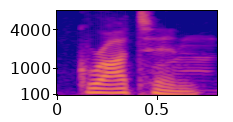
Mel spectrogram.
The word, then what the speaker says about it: Groton: The Pronunciation Council has decreed it's Interlaken and Groton for those spots in New York.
